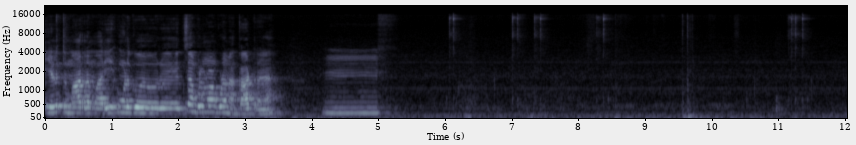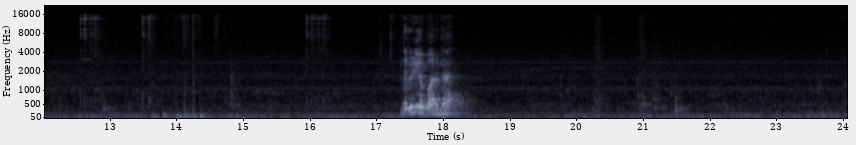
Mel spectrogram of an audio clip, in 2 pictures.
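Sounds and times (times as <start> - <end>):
computer mouse clicking: 6.0 - 8.6, 11.0 - 11.5, 12.5 - 14.9, 15.9 - 16.4.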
